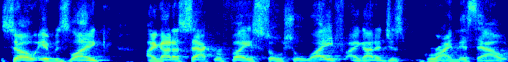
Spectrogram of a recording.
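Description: With an ordinary speaking voice, a man of fairly high pitch talks at a moderate pace with fairly even intonation. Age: 30s. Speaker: graphic designer and entrepreneur. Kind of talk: casual interview chat.

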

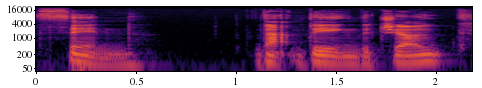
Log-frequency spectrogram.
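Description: In an English accent, a man with a very deep, low pitch speaks with fairly even intonation. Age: 30s. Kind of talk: casual chat. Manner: halting.

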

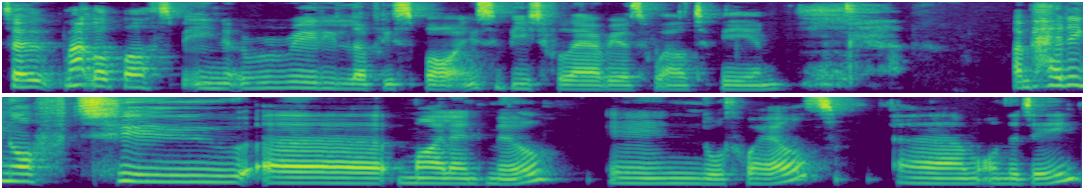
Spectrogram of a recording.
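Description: In an English accent, a woman with a dark, mellow tone and fairly low pitch speaks at a moderate pace with very wide pitch swings over a quiet background. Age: 50s. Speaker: whitewater paddleboard coach. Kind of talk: interview.

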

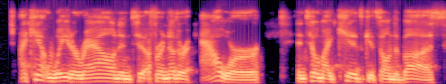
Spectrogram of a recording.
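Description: An unremarkable speaking voice from a man, fairly slow in pace, medium in pitch, with ordinary pitch variation. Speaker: sleep doctor and author. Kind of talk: interview answering questions. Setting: podcast interview.

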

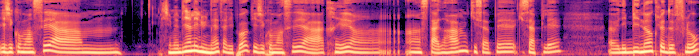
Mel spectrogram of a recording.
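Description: A woman with a dark, mellow tone and fairly low pitch, at a very slow pace with long, frequent pauses and fairly even intonation. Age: 30s. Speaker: digital transition consultant. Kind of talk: casual interview.

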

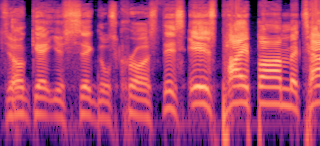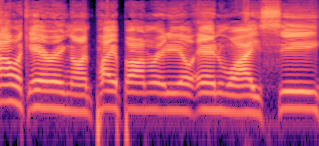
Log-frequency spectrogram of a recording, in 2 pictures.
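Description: A man with a high pitch and a bright, sharp tone talks at a very slow pace with ordinary pitch variation, recorded very clean against a silent background with a dry, close sound and no echo. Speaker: radio host. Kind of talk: radio DJ patter, live show intro and back-announcing tracks. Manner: energetic, punchy broadcaster delivery.

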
